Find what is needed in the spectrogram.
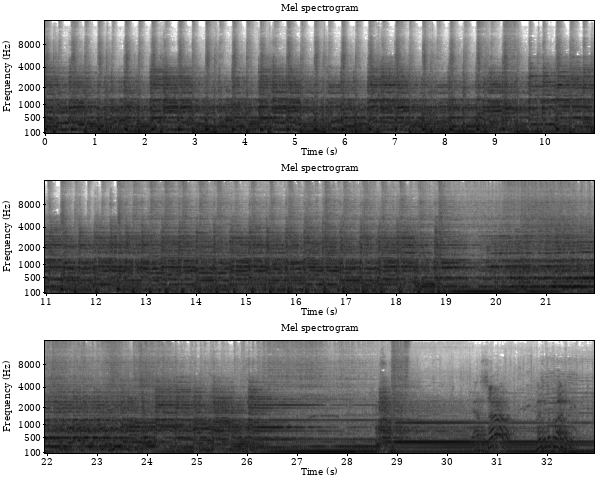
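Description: Live blues played on guitar with a drum kit. The drum strokes thin out in the second half, where long held guitar chords ring out to close the song.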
